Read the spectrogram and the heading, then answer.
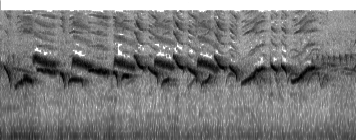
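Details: Caged Chinese hwamei sings a rapid, continuous stream of bright whistled notes, each bending up then dropping, packed closely together and very loud, with almost nothing else audible.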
